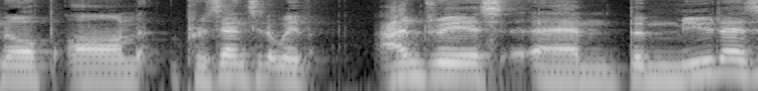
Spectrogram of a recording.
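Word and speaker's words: Andrés Bermúdez: You are stepping up on presenting it with Andreas Bermudez, is it pronounced? Andres Bermudez, yes.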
